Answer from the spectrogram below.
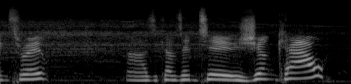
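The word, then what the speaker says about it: Junção: I have a go at him every year for this, but it's not Jun Chao or whatever it is. It's Junkao. Literally, it's how it's spelled, Junkao.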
